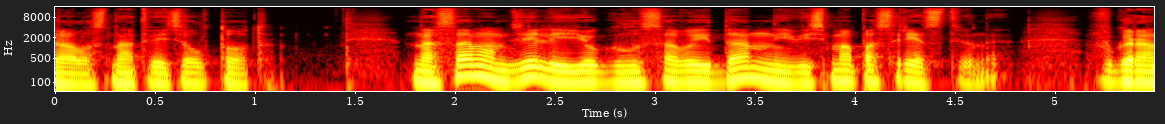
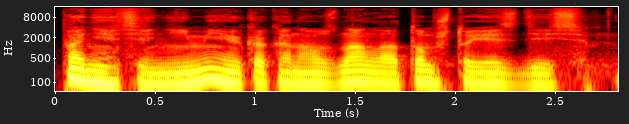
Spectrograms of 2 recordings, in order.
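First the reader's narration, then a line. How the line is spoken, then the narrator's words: Sigh. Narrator (Russian): вздохнул Вар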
